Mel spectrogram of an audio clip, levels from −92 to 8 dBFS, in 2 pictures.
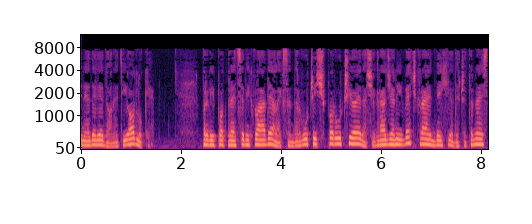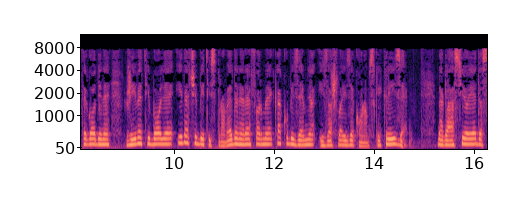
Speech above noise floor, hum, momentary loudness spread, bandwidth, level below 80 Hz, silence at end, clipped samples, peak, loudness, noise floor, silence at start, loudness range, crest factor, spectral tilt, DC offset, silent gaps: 32 dB; none; 7 LU; 8 kHz; -52 dBFS; 0 s; under 0.1%; -4 dBFS; -17 LUFS; -48 dBFS; 0 s; 2 LU; 14 dB; -6 dB/octave; under 0.1%; none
